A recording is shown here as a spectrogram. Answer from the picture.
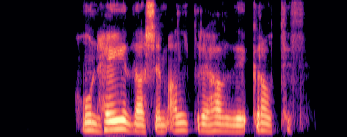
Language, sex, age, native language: Icelandic, other, 14, Icelandic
